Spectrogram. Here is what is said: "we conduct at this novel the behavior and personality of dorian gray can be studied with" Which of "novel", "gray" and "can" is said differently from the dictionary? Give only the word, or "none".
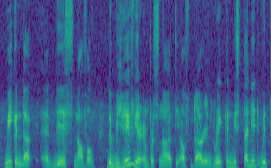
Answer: none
